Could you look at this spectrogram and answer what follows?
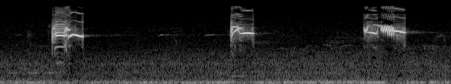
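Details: Eurasian siskin producing three high, wheezy downslurred whistles roughly every one and a half seconds, over a low steady hum.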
